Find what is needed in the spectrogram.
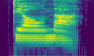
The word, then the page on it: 刁难: diāo nàn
